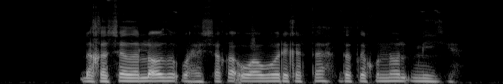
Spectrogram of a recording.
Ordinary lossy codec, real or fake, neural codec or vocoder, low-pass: none; real; none; none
